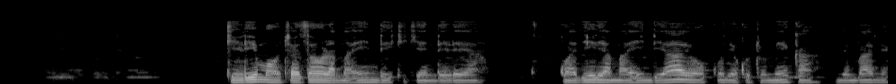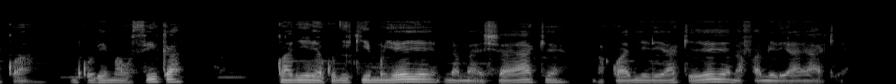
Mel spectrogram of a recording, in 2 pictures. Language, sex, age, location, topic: Swahili, male, 18-24, Dar es Salaam, agriculture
